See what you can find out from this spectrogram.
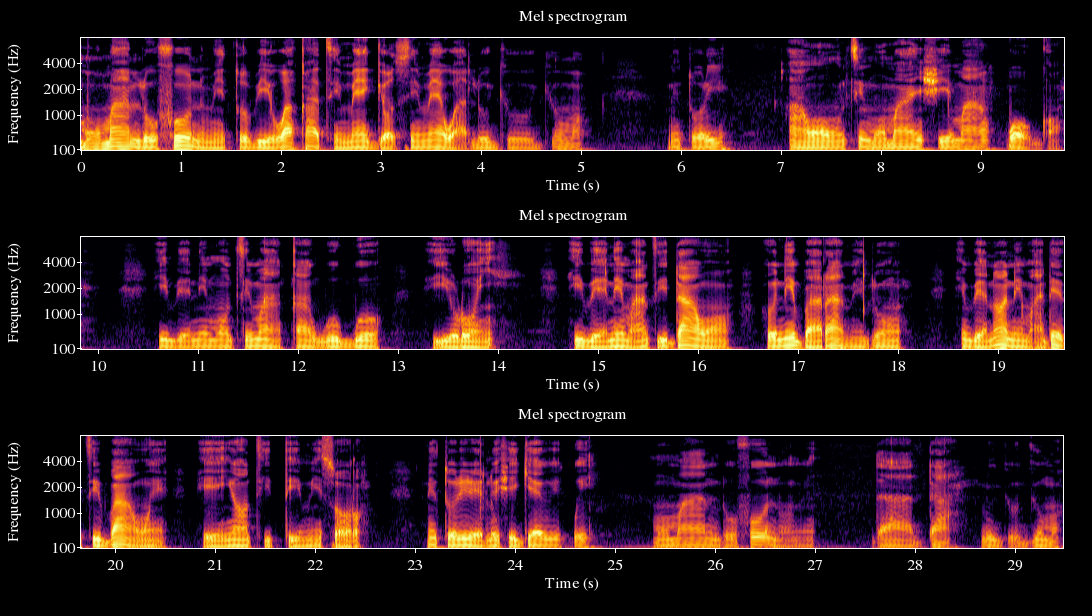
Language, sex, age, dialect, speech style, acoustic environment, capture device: Yoruba, male, 25-34, Nigeria - Lagos Yoruba, relaxed, silence, mobile / Linux / Chrome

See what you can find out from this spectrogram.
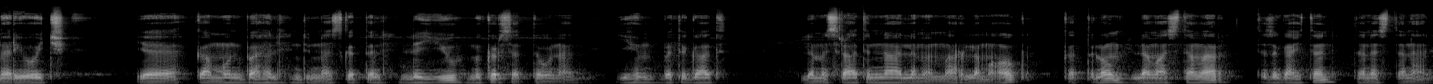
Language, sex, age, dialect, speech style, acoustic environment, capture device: Amharic, male, 35-44, Ethiopia - Addis Ababa, happy; relaxed; excited; focused, appliances; people talking, mobile / Linux / Chrome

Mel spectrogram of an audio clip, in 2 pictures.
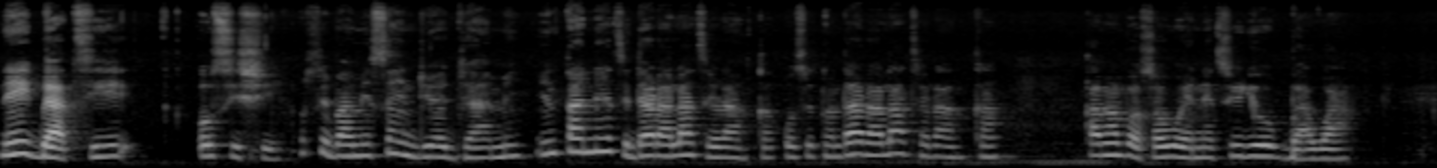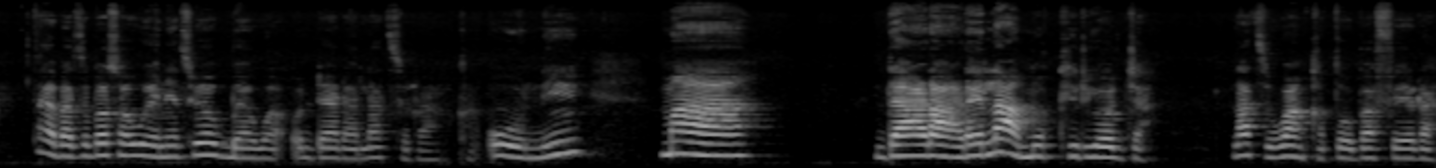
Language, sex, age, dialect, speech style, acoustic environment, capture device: Yoruba, female, 25-34, Nigeria - Nigerian Standard, happy; nervous, silence, mobile / Linux / Chrome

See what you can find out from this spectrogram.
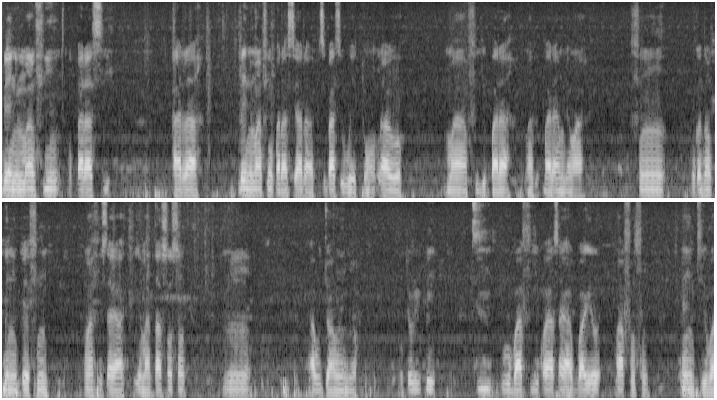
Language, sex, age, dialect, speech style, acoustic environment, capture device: Yoruba, male, 18-24, Nigeria - Lagos Yoruba, happy, people talking, mobile / Linux / Chrome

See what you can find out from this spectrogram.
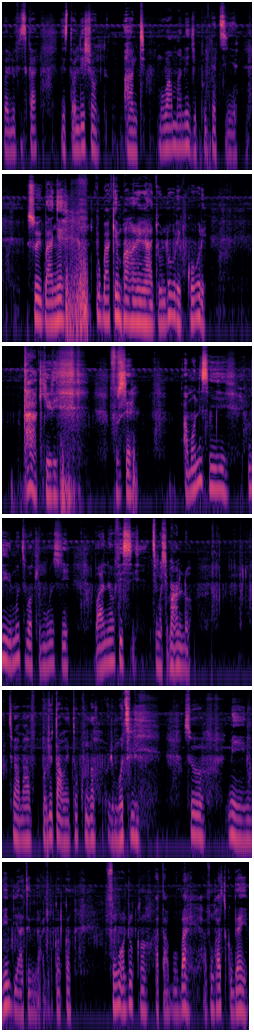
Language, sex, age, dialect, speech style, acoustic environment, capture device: Yoruba, male, 25-34, Nigeria - Lagos Yoruba, anxious, nature, mobile / Linux / Chrome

